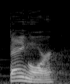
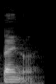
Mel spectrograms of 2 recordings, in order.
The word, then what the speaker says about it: Bangor: of song explaining that it is pronounced Bangor not Banger it's really really good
